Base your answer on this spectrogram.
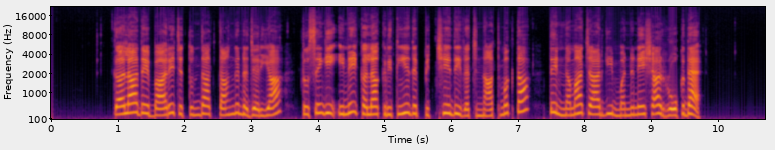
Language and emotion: Dogri, disgusted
